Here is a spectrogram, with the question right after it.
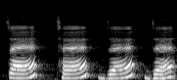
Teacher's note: जिन वर्णों के उच्चारण में जीभ का अगला भाग ऊपर उठकर मसूड़ों व उससे जुड़े हुए तालु का स्पर्श करता है उन्हें तालुवर्त वर्ण कहते हैं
